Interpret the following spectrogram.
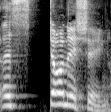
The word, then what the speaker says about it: astonishing: astonishing I was astonished just listen very carefully to how I stress this word astonishing it was astonishing I don't do a big I do astonishing I do a big pause before the T but I don't say t I say like Russian with no aspiration because after s t is not aspirated so it sounds a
